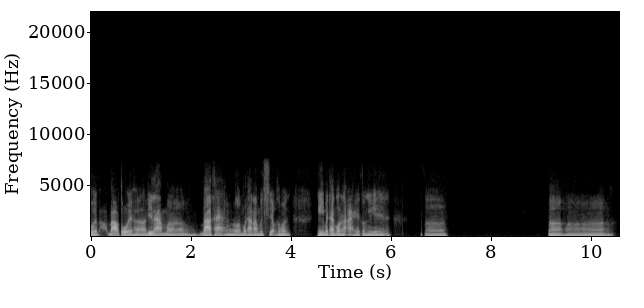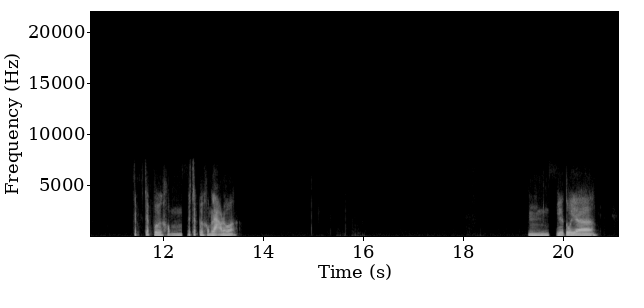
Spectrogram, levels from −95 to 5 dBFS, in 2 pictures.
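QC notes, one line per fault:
6.62 to 6.89 s, 12.38 to 12.52 s and 19.72 to 19.91 s: lost AMR speech frames. About 60, 120 and 160 ms of speech fail to arrive, which fits runs of roughly three, six and eight frames. Rather than cutting abruptly, unlike a packet dropout or hard mute, the AMR-WB decoder (at a rate that fits 12.65 kbit/s) holds the last pitch and vocal tract shape while lowering gain. The sound drops to near silence within two frames, then resumes briefly weak and rough.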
